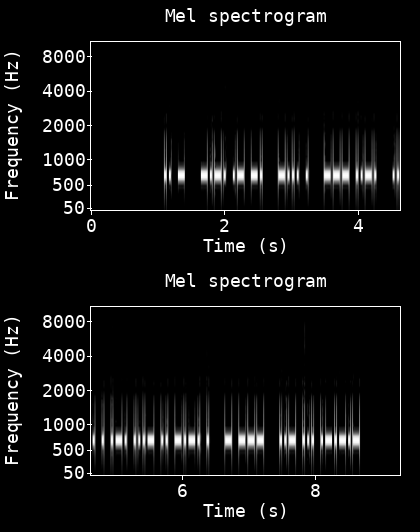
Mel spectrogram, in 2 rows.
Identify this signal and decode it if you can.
Morse code, heard as a keyed tone, about 34 wpm, 700 Hz. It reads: IT CAN BE OF SERVICE TO US.
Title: Sentences from Top 1200 Words 35wpm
